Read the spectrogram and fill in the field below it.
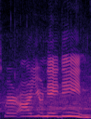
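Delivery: loud call across the room to find her. Real, not acted. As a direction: project it, looking for her in the crowd. Calling out for Nadine in hall.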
